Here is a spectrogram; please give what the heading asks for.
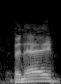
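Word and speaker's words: Benét: Benet.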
